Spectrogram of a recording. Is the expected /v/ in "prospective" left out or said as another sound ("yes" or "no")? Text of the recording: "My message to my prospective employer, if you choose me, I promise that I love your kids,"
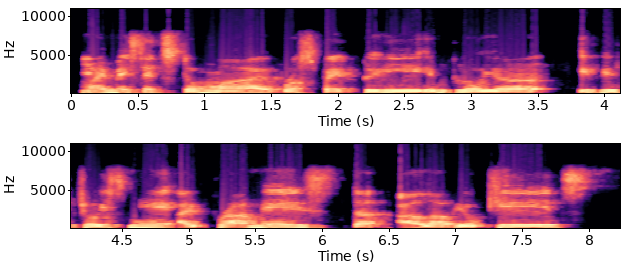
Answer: yes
